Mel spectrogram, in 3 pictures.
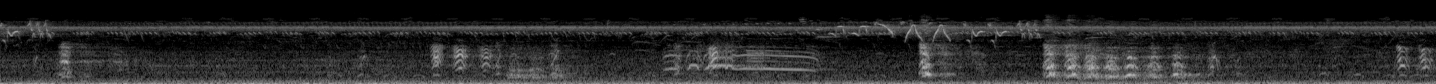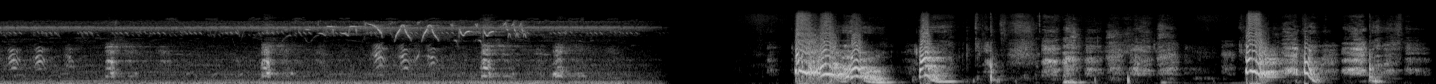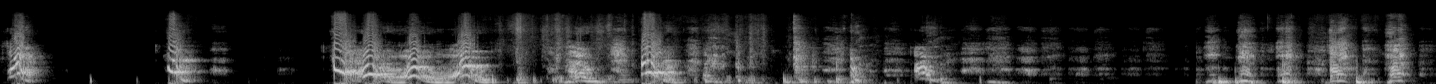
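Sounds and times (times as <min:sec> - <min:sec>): dogs barking: 0:00.6 - 0:01.0, 0:03.6 - 0:05.8, 0:09.2 - 0:09.8, 0:10.4 - 0:12.5, 0:13.9 - 0:16.3, 0:16.9 - 0:20.3, 0:22.3 - 0:29.2, 0:30.3 - 0:31.1, 0:32.0 - 0:39.9, 0:40.7 - 0:43.0.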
